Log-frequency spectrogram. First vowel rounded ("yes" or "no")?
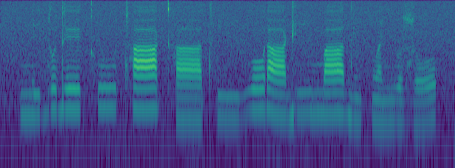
no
